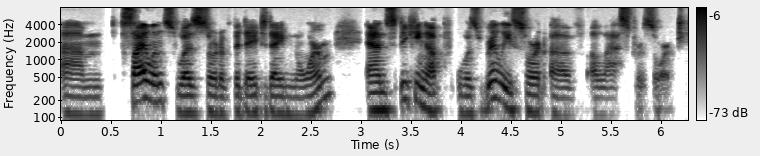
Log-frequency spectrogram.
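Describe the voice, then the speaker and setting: Speaking at a fairly slow pace with a General American accent, a man uses a medium pitch, lively intonation and a bright, sharp tone. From Colorado, US. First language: Chinese. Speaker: student debater. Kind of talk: class presentation.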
